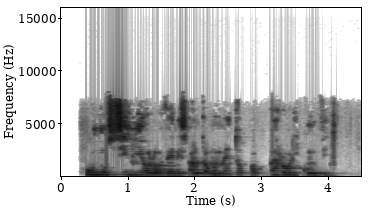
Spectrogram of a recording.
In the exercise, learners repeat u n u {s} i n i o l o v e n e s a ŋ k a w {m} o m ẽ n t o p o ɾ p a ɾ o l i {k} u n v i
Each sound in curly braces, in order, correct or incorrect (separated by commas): correct, correct, correct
